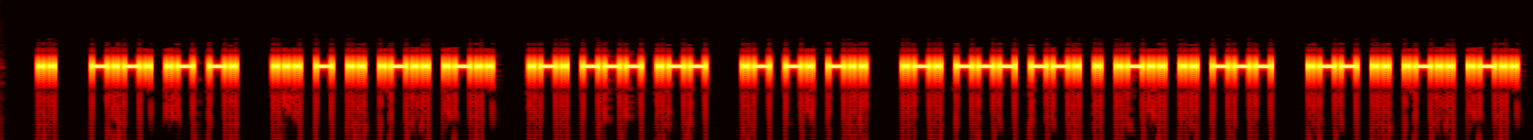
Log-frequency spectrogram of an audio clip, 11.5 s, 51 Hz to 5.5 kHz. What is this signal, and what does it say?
Morse code, heard as a keyed tone, about 30 wpm, 600 Hz. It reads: I CAN STILL ROW AND ROGELIO WILL
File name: the old man and the sea / the old man and the sea 1 30wpm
